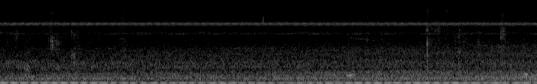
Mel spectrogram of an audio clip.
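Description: Insects in the woods giving one steady, unbroken high-pitched drone, with a low rumble underneath and a few faint clicks.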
